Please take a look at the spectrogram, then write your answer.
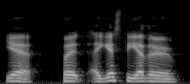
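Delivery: ordinary talk, nothing marked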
